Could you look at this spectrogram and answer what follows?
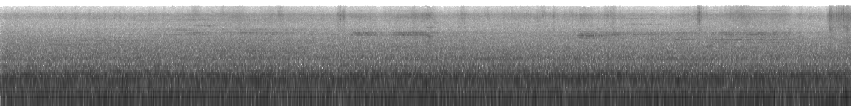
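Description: Steady low background rumble with a faint hum, with faint light clicks near the end as plant pots are handled.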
